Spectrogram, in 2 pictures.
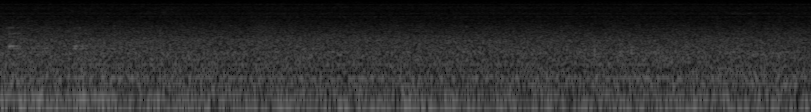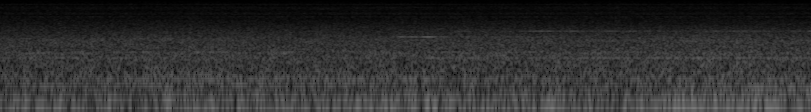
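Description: A distant train rumbles softly as it approaches along the tracks.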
